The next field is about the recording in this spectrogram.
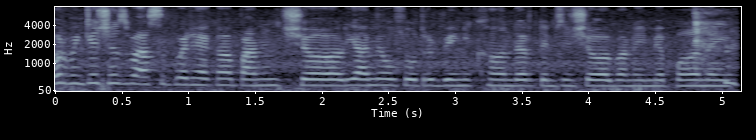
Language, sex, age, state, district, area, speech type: Kashmiri, female, 30-45, Jammu and Kashmir, Srinagar, urban, spontaneous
